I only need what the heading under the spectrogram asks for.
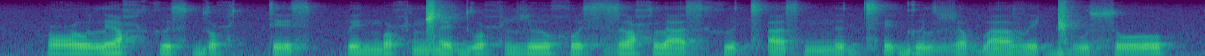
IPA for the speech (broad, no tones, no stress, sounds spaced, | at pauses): ʕ o l ɛ ħ x ɯ s d u ħ tː e s pː e ŋ o ħ ŋ͡ǁ ɛ d u ħ ɮ ɯ χʷ e s z ʌ ħ l a s x ɯ t͡sʼ a s nː ɯ d t͡sʼ e ɡ ɯ l ɮ ʌ b a v e ɡ͡ǁ u s o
